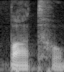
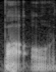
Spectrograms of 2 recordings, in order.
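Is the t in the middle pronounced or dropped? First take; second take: pronounced; dropped. First: The t in the middle is clearly pronounced. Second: The t in the middle is dropped, London-style.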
